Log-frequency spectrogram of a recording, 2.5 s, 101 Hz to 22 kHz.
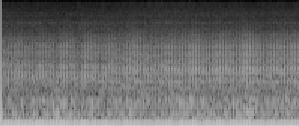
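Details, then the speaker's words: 2009 Honda Fit GE8 five-speed, modded, at idle: deep steady droning vibration in the cabin passed through solid engine mounts. "It has Can you hear that vibration? Solid engine mounts. Oh my god."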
